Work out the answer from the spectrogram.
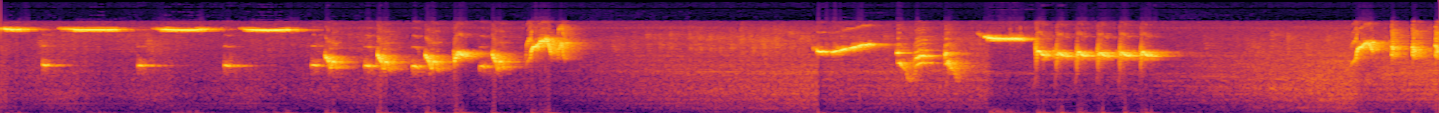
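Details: Nightingale in a cage delivers high thin whistles repeated three times, then rapid swooping notes, a pause, and a run of fast repeated trilled notes ending in rising chirps, separated by short silences.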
